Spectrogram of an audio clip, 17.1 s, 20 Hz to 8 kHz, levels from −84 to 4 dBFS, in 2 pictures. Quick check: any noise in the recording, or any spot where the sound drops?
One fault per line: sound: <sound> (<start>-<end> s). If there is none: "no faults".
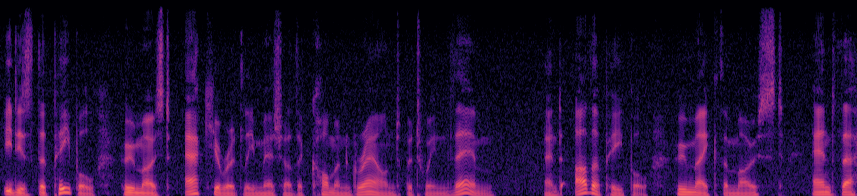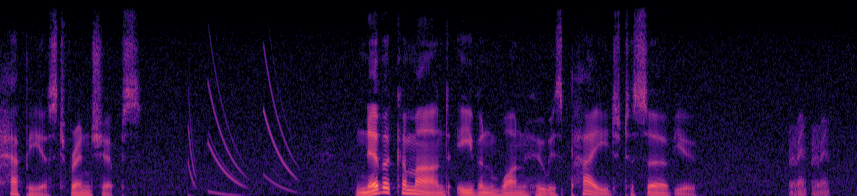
sound: chirp (10.4-11.6 s)
sound: laugh (16.5-16.9 s)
